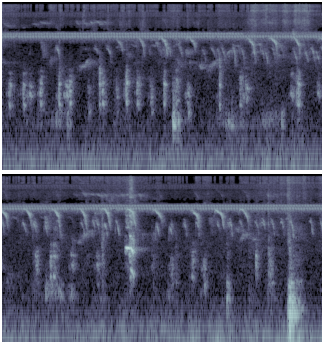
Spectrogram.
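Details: Serama chickens, among the world's smallest, on a rainy Saturday: a rapid stream of thin, high, downward-slurred peeps from several birds, tumbling over one another, with a steady high-pitched whine throughout.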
